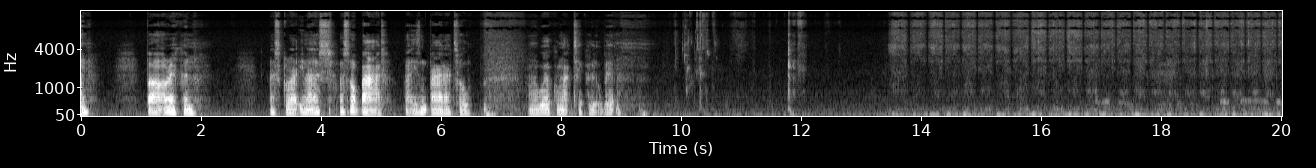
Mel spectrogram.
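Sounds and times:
knife blade strokes on whetstone: 13.5s - 20.0s.

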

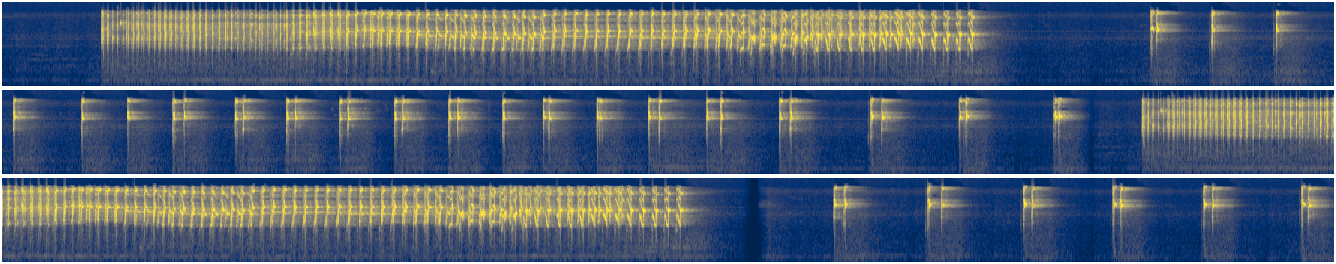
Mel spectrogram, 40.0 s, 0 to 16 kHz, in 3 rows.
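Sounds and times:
lovebird trilling and chirping: 1.0s - 9.9s, 11.4s - 23.2s, 23.8s - 24.2s, 24.8s - 33.6s, 35.0s - 39.0s, 39.6s - 39.9s.

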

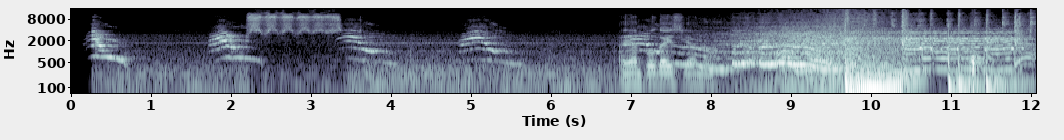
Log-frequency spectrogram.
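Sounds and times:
cat meowing: 0.2s - 0.8s, 1.7s - 2.4s, 3.4s - 4.1s, 4.8s - 5.7s, 6.9s - 9.6s
high pulsing buzz: 7.7s - 10.6s.

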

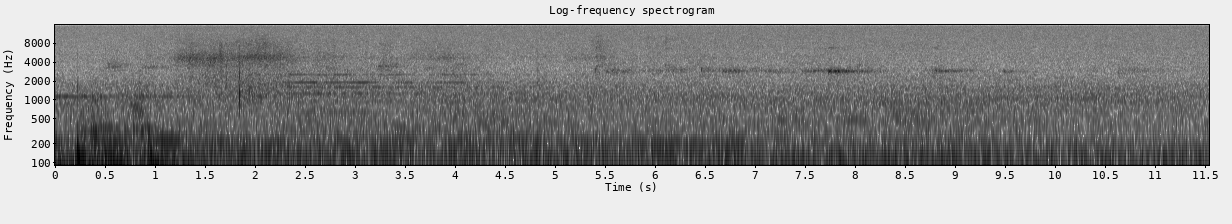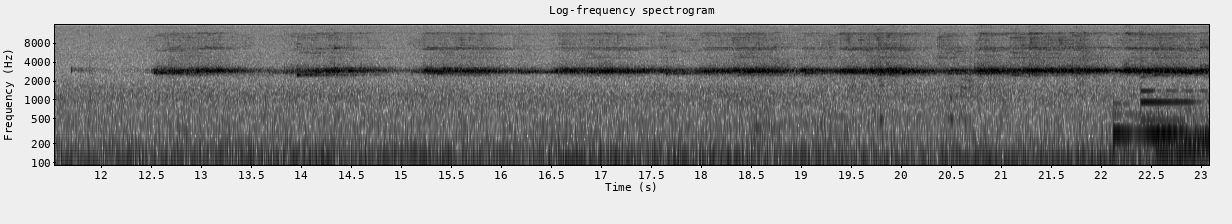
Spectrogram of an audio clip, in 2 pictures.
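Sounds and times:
high-pitched trill: 22.1s - 23.0s.

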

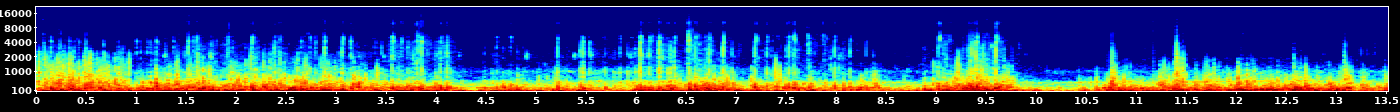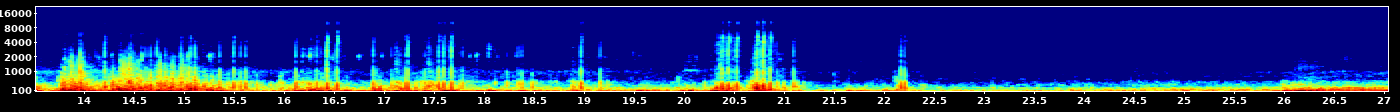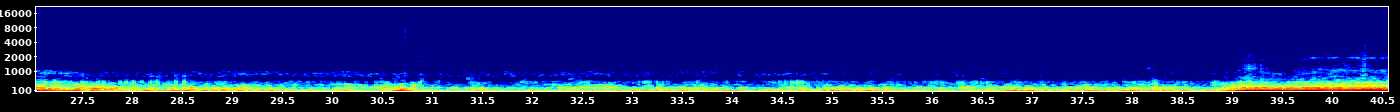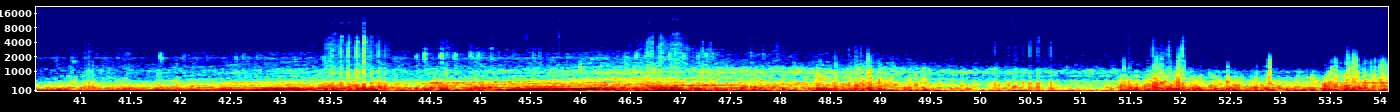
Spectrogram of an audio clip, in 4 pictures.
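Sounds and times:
car engine and road rumble: 0.0s - 54.0s
sharp knocks: 12.5s - 21.3s.

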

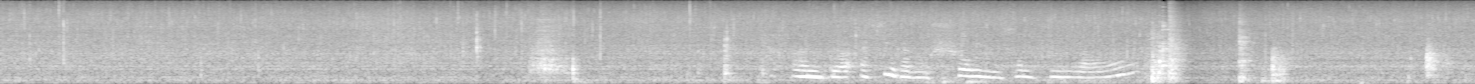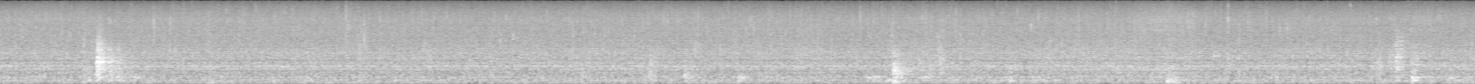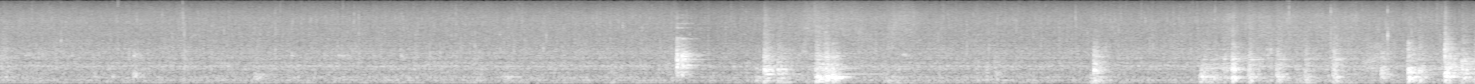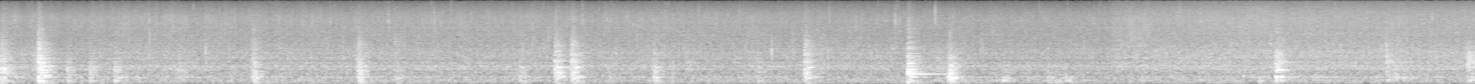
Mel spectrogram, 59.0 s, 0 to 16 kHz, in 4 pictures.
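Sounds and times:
onions sizzling in a frying pan: 0.0s - 59.0s.

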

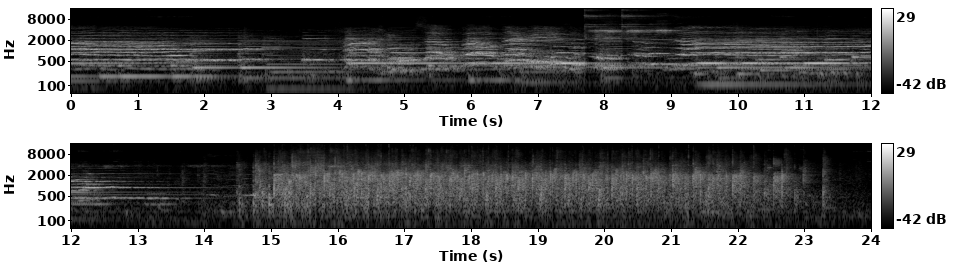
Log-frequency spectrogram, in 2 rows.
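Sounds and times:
children singing: 0.0s - 14.7s
audience clapping: 14.5s - 23.7s.

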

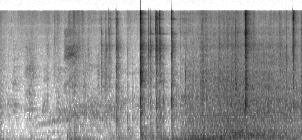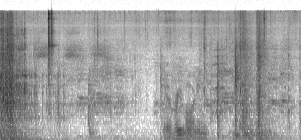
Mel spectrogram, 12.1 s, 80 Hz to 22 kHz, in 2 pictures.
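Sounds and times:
loud rustling and rumbling: 3.3s - 7.3s.

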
